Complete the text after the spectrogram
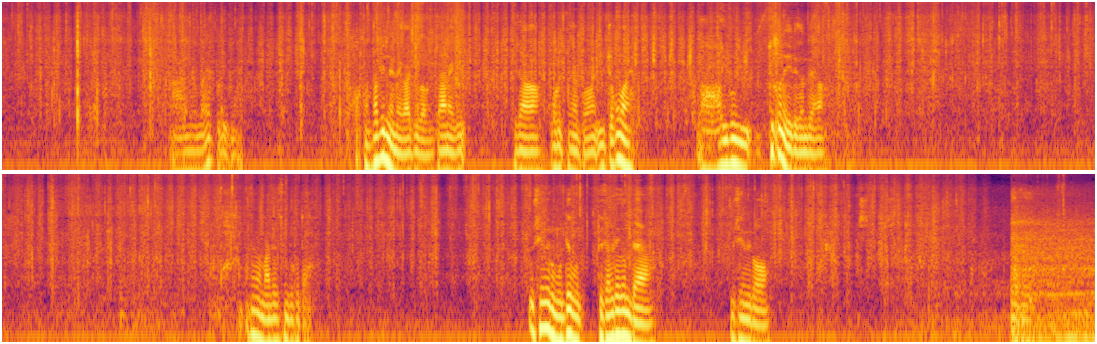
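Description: A cloth rubs and squelches against soapy metal.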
